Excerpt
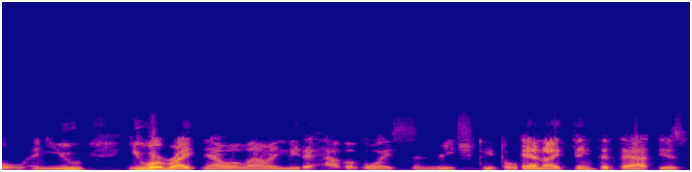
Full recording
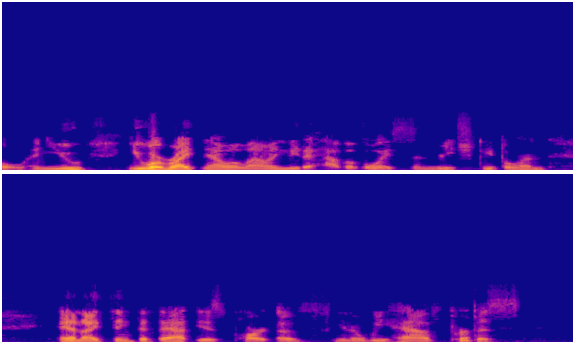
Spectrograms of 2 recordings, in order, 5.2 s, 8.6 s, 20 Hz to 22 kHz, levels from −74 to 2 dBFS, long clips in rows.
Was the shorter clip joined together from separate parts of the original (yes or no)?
yes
